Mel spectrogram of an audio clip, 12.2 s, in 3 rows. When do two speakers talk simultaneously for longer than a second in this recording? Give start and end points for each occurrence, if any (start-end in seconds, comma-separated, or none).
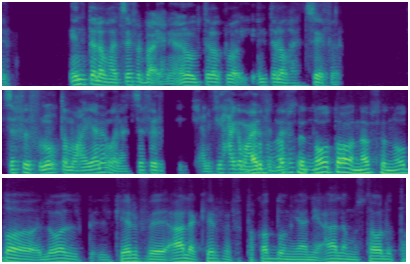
none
